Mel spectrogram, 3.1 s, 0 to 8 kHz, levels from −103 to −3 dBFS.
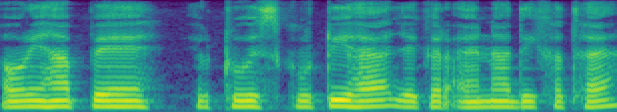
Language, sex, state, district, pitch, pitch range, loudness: Sadri, male, Chhattisgarh, Jashpur, 155 Hz, 150-160 Hz, -14 LUFS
